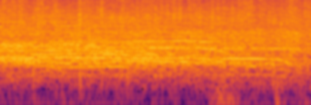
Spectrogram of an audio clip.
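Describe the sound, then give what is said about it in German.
Applause at party headquarters for the winners of a months-long membership vote: steady, dense clapping mixed with crowd noise that continues without a break throughout. “da hören Sie den Applaus im Willy-Brandt-Haus für die Sieger dieses monatelangen Votums”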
